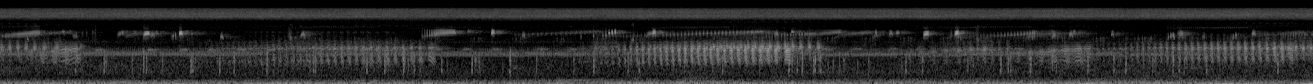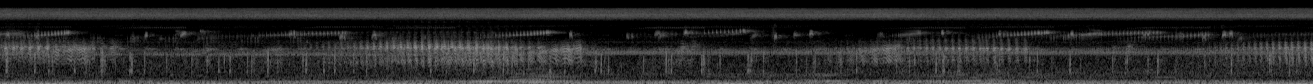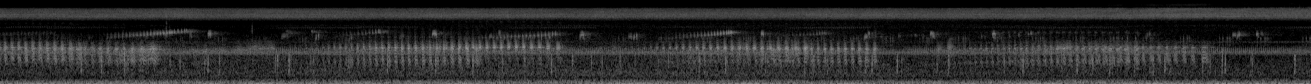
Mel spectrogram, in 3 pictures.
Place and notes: Newington Armory, Sydney, NSW, Australien - Frogs
Frogs in the evening in a small area of wetland at the entrance of the Newingtomn Armory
